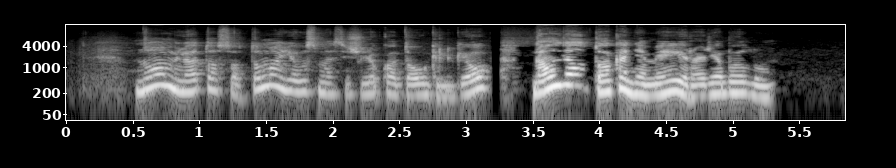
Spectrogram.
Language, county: Lithuanian, Šiauliai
